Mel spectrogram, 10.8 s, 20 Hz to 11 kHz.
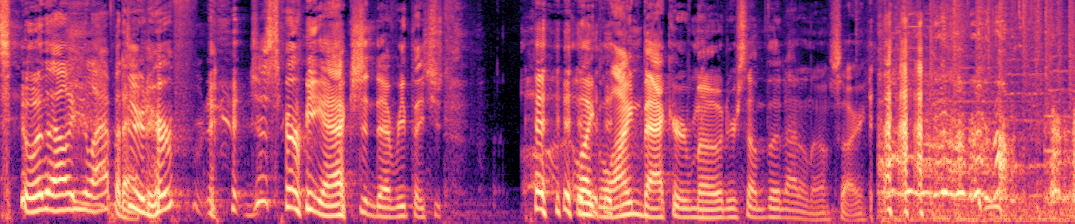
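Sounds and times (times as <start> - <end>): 
laughter: 0.0 - 3.9, 5.2 - 6.4, 8.7 - 10.7
speech: 0.0 - 4.6, 5.2 - 10.7
overprotective Rottweiler barking and yipping: 8.8 - 10.7.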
